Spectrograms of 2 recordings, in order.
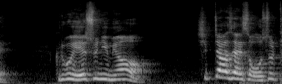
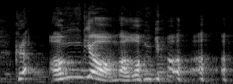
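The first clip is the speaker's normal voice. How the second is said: laughing; 5 semitones higher, 8 dB louder, much slower than usual. Retold or imitated. Children clinging, preacher laughing.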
